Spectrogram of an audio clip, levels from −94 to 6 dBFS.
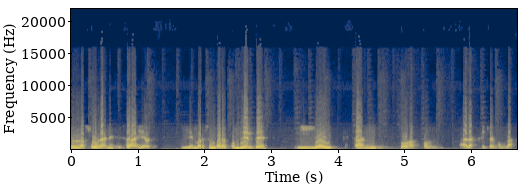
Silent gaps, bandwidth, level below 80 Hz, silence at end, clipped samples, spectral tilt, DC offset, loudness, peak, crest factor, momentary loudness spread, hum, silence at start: none; 14.5 kHz; -44 dBFS; 0.05 s; under 0.1%; -5.5 dB/octave; under 0.1%; -14 LUFS; -4 dBFS; 10 dB; 10 LU; none; 0 s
